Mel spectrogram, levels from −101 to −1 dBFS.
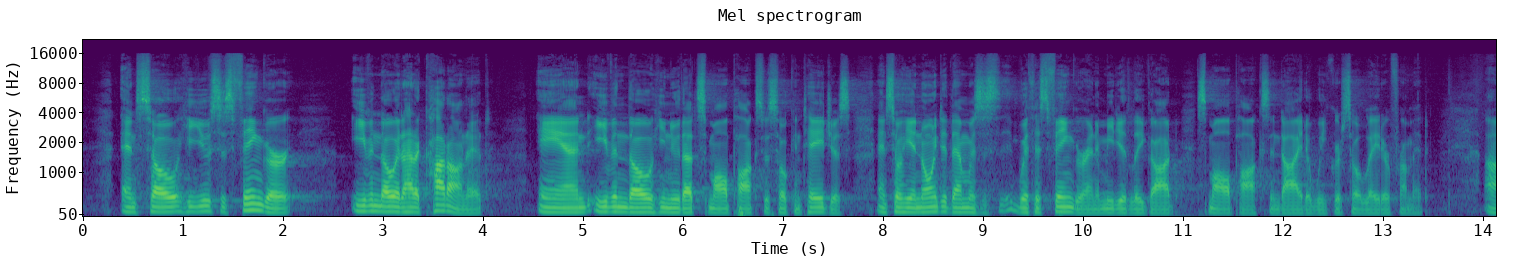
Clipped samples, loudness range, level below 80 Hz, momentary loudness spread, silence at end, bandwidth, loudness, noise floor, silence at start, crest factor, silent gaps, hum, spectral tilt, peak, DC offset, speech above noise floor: under 0.1%; 7 LU; -58 dBFS; 12 LU; 0 s; 16 kHz; -30 LUFS; -61 dBFS; 0.4 s; 22 dB; none; none; -4.5 dB/octave; -8 dBFS; under 0.1%; 31 dB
